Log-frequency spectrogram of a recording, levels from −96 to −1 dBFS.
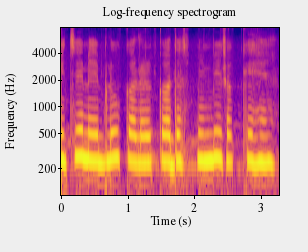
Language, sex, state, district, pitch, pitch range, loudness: Hindi, female, Arunachal Pradesh, Longding, 245 Hz, 235-250 Hz, -10 LUFS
